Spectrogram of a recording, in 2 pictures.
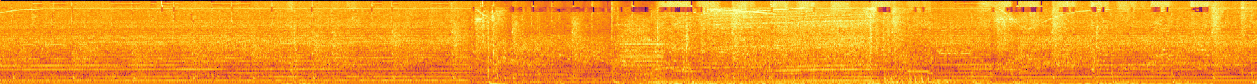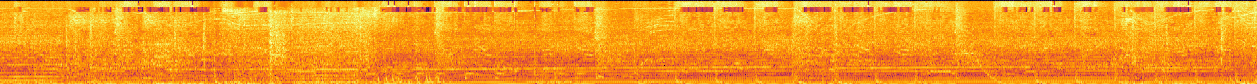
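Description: A Nissan Skyline race car in The Crew Motorfest roars at full throttle with sustained engine drone, gear-shift pitch changes and bursts of tire squeal, loud and close throughout.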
